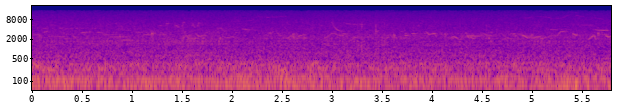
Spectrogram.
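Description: Birds chirping faintly, with short calls scattered throughout, over a low steady rumble of outdoor background noise.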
